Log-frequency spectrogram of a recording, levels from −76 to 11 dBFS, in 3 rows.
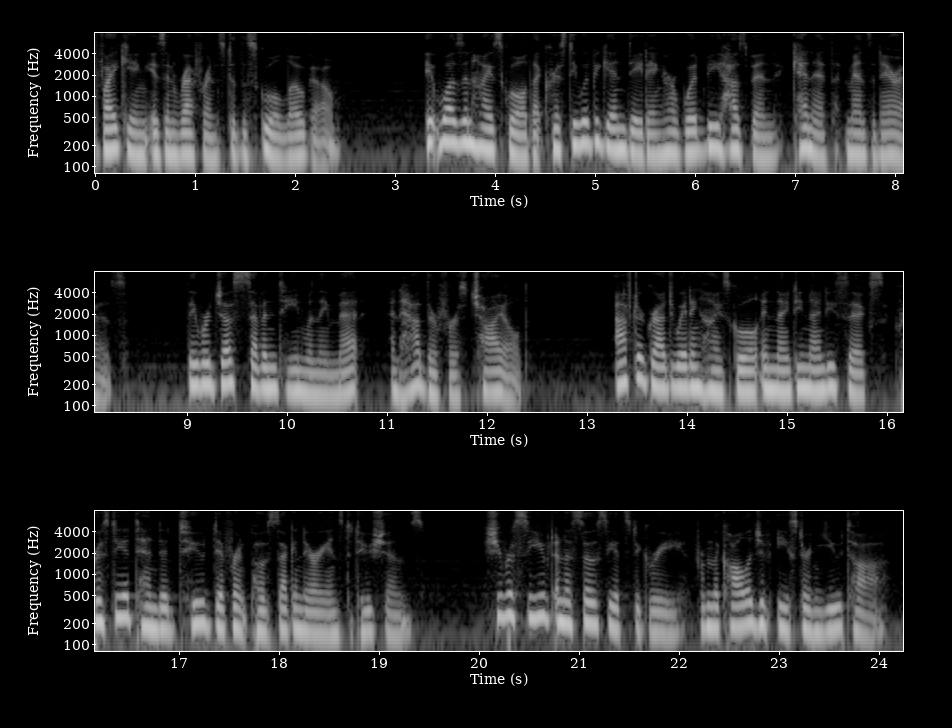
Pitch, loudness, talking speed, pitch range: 160 Hz, -20 LUFS, 150 wpm, 140-180 Hz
